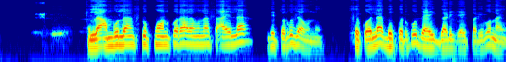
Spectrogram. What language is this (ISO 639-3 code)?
ori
